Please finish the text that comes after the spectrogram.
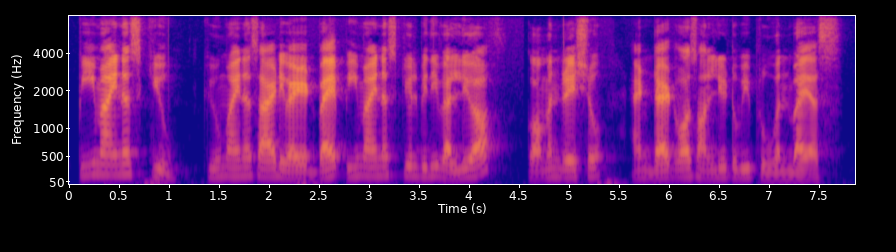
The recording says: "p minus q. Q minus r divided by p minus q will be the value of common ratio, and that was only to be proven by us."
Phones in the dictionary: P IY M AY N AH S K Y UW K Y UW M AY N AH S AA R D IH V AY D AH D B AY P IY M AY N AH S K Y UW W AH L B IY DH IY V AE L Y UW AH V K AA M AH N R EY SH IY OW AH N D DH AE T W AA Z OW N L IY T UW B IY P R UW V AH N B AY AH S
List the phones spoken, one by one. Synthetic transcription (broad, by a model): P IY M AY N AH S K Y UW K Y UW M AY N AH S AA R D IH V AY D AH D B AY P IY M AY N AH S K Y UW L B IY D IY V AE L Y UW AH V K AA M AH N R EY SH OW AH N D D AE T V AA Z OW N L IY T UW B IY P R UW V AH N B AY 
